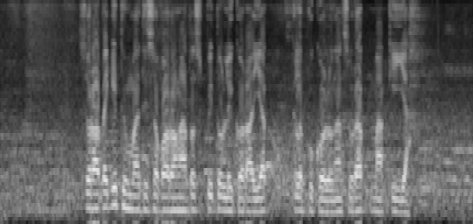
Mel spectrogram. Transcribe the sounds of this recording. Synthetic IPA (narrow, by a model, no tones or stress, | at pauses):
suɾat̪ikid̪̥ṳmad̪̥i̤sɔkɔɾɔŋat̪ʊspit̪ulikoɾajat̪̚kələb̥ṳɡ̥o̤loŋansuɾat̪̚makijah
